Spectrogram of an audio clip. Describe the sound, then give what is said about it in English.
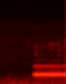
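An American-style phone ringtone: after half a second of faint hiss, a loud, steady electronic tone starts abruptly and holds unbroken to the end. “Blimey, that sounds like an American ringtone. That is weak, isn't it?”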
